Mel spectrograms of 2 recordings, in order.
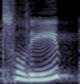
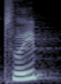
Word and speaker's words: Tlaib: Rashida Tlaib. – Yes. – Oh, shit. Did I say it right? – Yes. – Tlaib? – Yeah.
